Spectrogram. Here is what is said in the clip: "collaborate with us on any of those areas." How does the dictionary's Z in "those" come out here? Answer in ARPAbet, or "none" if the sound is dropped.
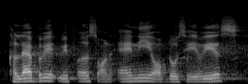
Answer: S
